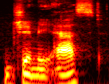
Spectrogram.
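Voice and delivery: usual speaking voice

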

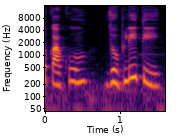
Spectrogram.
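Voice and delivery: usual speaking voice

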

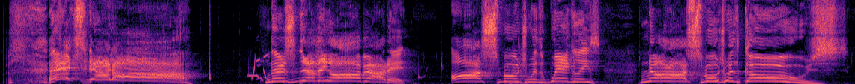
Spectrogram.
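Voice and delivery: indignant high yell. Real, not acted. Indignant protest at game.

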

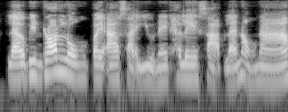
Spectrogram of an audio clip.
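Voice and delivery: ordinary delivery, nothing marked

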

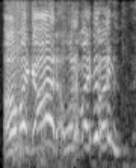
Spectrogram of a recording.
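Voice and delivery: very high, loud frightened shrieks; terrified screaming. Real, not acted. Gamer fleeing danger, terrified high screams. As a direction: scream like you're being chased.

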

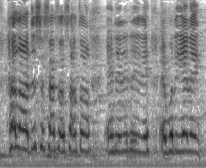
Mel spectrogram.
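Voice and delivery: mock-bored call center greeting, fast and high; rushed phone agent. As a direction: rattle off the phone greeting like she's in a hurry to hang up. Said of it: "That's how she sounded".

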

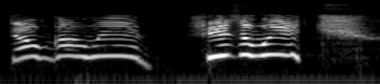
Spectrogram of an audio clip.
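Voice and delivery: frantic shouted warning; urgent warning shout. Acted. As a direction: yell the warning to save them. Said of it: "and she said".

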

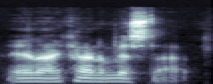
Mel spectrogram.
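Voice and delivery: ordinary delivery

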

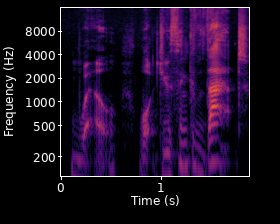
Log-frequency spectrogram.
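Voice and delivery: loud, triumphant cry. Acted. Professor crowing at the narrator over the drawing. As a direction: crow it out in triumph. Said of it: "cried the professor".

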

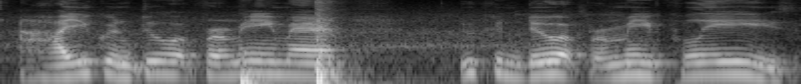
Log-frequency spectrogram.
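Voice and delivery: put-on wheedling drunk. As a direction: sweet-talk him into one favor.

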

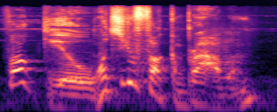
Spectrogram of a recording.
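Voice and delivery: low-voiced tough older guy; low, hostile character voice; confrontational older man. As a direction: challenge a stranger in a low voice. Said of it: "He goes".

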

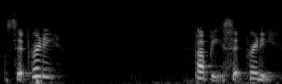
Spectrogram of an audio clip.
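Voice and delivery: high coaxing command. Real, not acted.

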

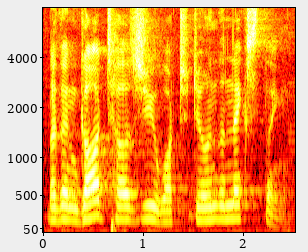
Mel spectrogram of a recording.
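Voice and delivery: usual speaking voice

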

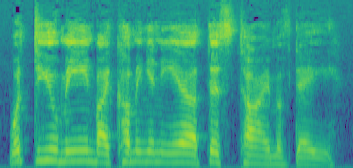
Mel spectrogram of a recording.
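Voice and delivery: mock gruff scolding. A narrator's reading. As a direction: play the stern boss with a wink. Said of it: "growled Scrooge in his accustomed voice".

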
